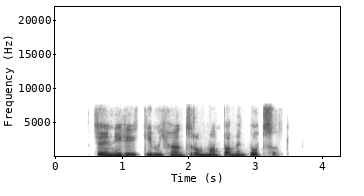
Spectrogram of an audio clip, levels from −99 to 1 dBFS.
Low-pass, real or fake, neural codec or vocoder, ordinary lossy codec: 7.2 kHz; fake; codec, 16 kHz, 2 kbps, X-Codec, HuBERT features, trained on LibriSpeech; Opus, 24 kbps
